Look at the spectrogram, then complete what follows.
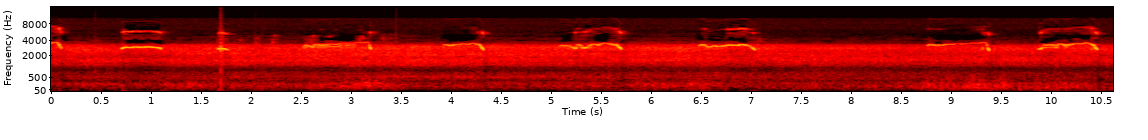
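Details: Wild bald eagle chick at a Southwest Florida nest, February 2016, pleading for food while its parents ignore it. Short high whistled notes, some rising, repeat roughly every one to two seconds over a steady hiss.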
